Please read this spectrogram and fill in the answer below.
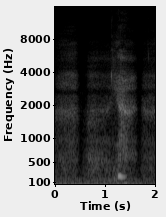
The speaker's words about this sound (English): No, I'm just breathing because I'm. No, I'm just. I'm.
